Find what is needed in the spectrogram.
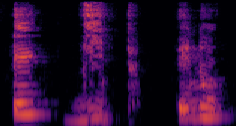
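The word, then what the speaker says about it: Œdipe: il est notable que le nom édip se prononce et diip et non e dip comme on l'entend trop souvent en effet le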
